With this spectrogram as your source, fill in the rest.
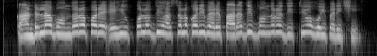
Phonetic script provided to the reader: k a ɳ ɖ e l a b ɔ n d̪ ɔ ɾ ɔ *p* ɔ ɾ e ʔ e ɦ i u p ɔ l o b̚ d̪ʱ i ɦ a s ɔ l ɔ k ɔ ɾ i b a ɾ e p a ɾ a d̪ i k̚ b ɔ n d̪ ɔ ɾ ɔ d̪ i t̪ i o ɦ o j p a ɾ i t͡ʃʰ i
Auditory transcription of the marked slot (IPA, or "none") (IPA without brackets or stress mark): p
